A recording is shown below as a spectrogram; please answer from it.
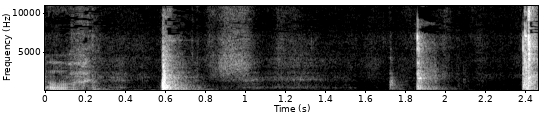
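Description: An iron hook latch on an old wooden door being worked by hand. There is one sharp clack about half a second in, then two light clicks near the end.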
